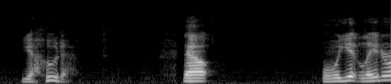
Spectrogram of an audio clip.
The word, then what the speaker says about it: Yehuda: be praised and Hebrew Judah is pronounced Yehuda now when we get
